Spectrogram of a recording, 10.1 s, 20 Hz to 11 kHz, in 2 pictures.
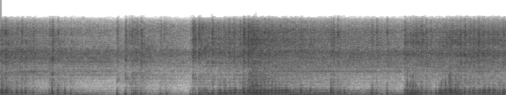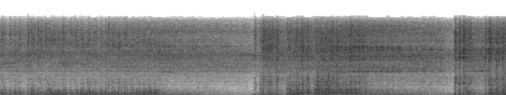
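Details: Nissan KA24DE dual-cam engine just swapped in from a single-cam, timing not yet set and exhaust not fully bolted on: uneven rasping note surging and stumbling as it revs, exhaust crackle; rough running from bad timing and exhaust leak.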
